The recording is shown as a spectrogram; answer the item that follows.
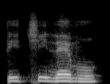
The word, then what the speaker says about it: Pichilemu: Mira, tú, y este tema es dedicado a Juan Soto, nuestro primer Patreon aguante, a quien ya Pichilemu de ahí esta vez lo dije bien, ya le dije que era de Pichilemu una vez.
